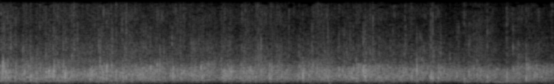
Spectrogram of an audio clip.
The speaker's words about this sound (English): Give a mannequin mummy a round of applause.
